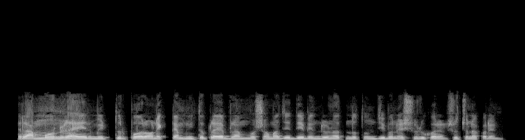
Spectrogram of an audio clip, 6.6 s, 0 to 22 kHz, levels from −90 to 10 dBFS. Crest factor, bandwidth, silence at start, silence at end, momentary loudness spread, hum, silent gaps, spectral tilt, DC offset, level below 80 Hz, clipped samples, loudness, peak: 14 dB; 7.4 kHz; 0.25 s; 0.3 s; 9 LU; none; none; -6.5 dB/octave; under 0.1%; -56 dBFS; under 0.1%; -16 LUFS; -2 dBFS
